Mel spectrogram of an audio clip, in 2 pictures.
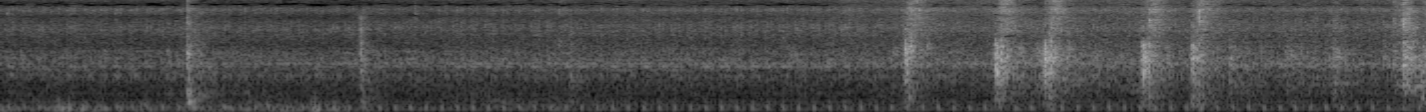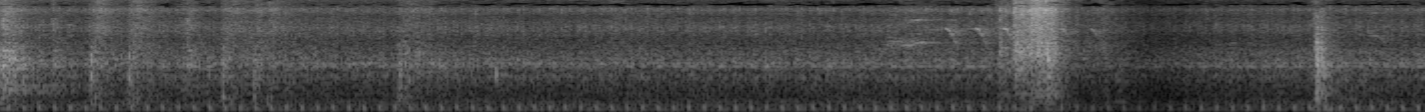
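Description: A small engine runs steadily with a low, rapid pulse, while sharp knocks ring out every so often from shingles being nailed down, a cluster of them in the middle and a loud one near the end.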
